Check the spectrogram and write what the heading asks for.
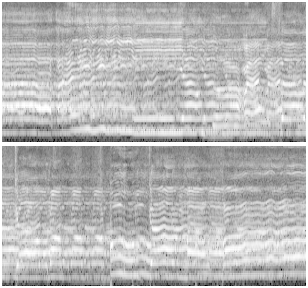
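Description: A man's voice reciting the Quran in melodic tajweed style into a microphone, holding one long, ornamented phrase whose pitch winds up and down without a break.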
